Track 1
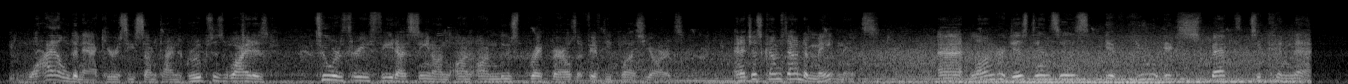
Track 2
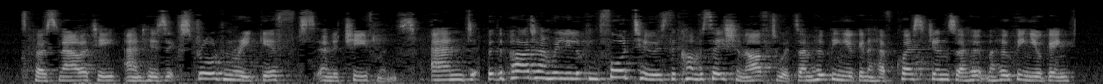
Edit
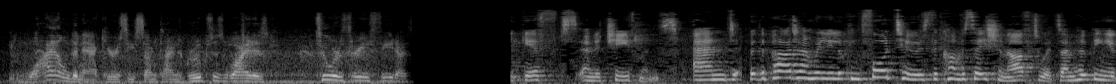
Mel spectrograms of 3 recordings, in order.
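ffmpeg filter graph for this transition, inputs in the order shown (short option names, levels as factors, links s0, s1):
-filter_complex "[0:a]apad=whole_dur=11.16,atrim=end=11.16,asplit=2[s0][s1];[s0]atrim=end=4.15,asetpts=PTS-STARTPTS,afade=t=out:st=3.52:d=0.63:c=qsin[s2];[s1]atrim=start=4.15:end=5.11,asetpts=PTS-STARTPTS,volume=0[s3];[1:a]atrim=start=2.49:end=8.54,asetpts=PTS-STARTPTS,afade=t=in:d=0.004:c=hsin[s4];[s2][s3][s4]concat=n=3:v=0:a=1"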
